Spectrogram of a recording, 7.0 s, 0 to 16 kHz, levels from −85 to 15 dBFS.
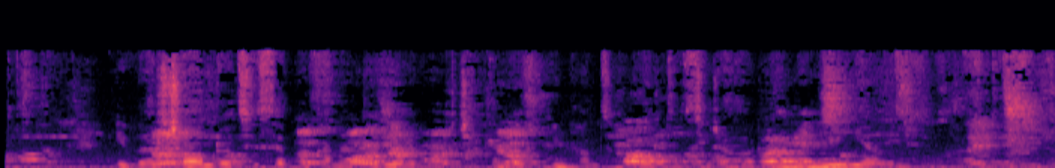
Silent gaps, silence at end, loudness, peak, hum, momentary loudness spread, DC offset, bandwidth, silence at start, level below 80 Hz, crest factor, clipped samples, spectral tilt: none; 0 s; -25 LUFS; -4 dBFS; none; 15 LU; under 0.1%; 11.5 kHz; 0.05 s; -56 dBFS; 22 dB; under 0.1%; -3 dB/octave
